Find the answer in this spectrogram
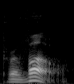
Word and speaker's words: Provost: Provost, what is that French? Yes. Right. Do you speak any French? Provost. Now, if we lived in Canada, they would pronounce it Provost. They don't pronounce the ST.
